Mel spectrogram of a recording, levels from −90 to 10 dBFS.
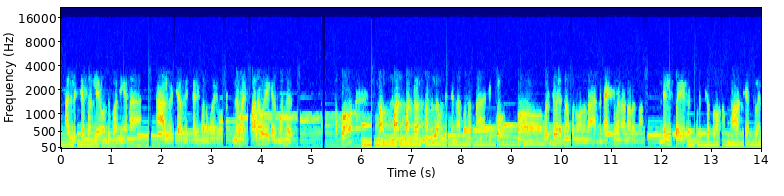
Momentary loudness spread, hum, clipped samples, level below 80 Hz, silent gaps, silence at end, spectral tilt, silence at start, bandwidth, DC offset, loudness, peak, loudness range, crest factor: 8 LU; none; under 0.1%; -60 dBFS; none; 0 s; -8 dB/octave; 0 s; 17 kHz; 0.3%; -24 LUFS; -4 dBFS; 2 LU; 20 dB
